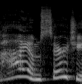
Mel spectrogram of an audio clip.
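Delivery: put-on very high, loud, squeaky small kid voice. Imitating a robot antagonist greeting before it attacks: very kid voice as Searchy. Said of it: "in a very, very kid voice".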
